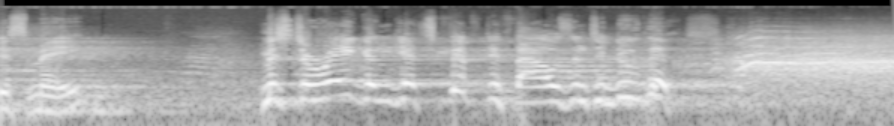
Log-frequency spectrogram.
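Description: A man speaks forcefully through a microphone and loudspeakers in a large echoing hall.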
